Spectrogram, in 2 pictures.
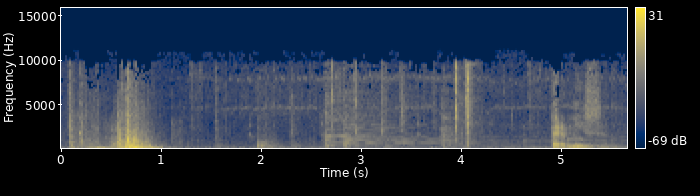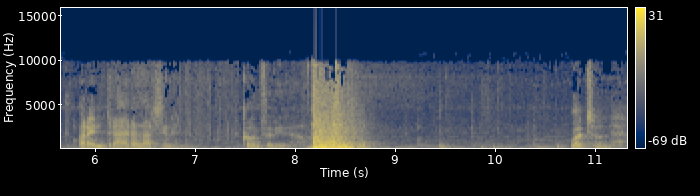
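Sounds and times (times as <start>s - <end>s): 
creaking, whining door: 0.0s - 1.1s
speech: 4.9s - 8.7s, 10.8s - 11.3s.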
